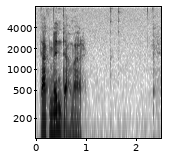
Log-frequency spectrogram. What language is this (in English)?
Faroese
